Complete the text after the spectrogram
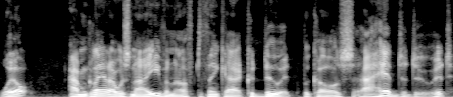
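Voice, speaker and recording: A man speaks at medium pitch with a Southern US accent. His pitch swings very widely. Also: fairly slow pace. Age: 70s. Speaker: retired chief executive. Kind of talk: interview. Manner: folksy storyteller.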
